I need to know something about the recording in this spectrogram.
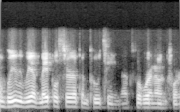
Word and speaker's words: poutine: It's pronounced poutine, which is fries. Am I right, or did I say it wrong? Poutine. Oh, you said it with like poo. Well, you can say poutine.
